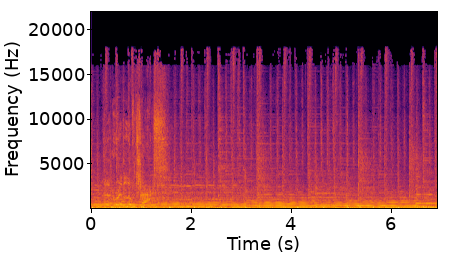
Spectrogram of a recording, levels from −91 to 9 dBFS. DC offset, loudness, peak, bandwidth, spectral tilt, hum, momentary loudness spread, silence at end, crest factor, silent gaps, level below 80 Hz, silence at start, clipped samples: under 0.1%; -12 LUFS; 0 dBFS; 18 kHz; -5.5 dB/octave; none; 3 LU; 0 s; 12 dB; none; -24 dBFS; 0 s; under 0.1%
